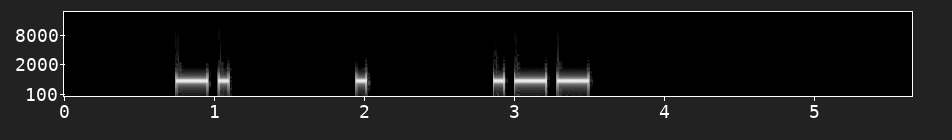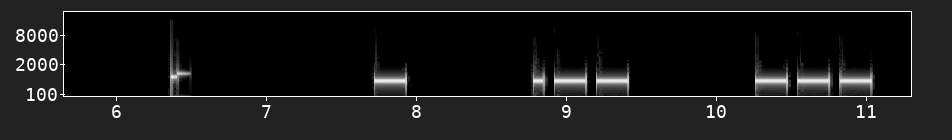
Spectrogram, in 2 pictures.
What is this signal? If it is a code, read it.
Morse code, heard as a keyed tone, about 17 wpm, spaced as for 8 wpm, 700 Hz. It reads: NEW TWO
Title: 4x Character Spacing - Top 300 Words - 17wpm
